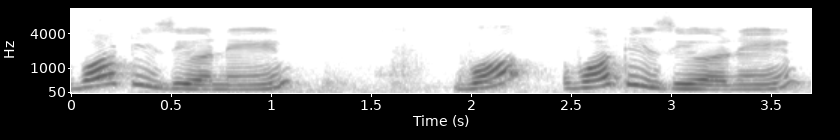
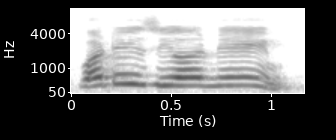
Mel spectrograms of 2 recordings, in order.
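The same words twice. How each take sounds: First: Name said very slowly, falling at the end. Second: Said in the usual way. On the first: Shown as a demonstration. Teacher slowly demonstrating a falling tone on name. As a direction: drag it out and drop on name. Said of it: "fall कर ली है". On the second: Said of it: "नेम पर मैंने tone क्या कर ली है, fall कर ली है".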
